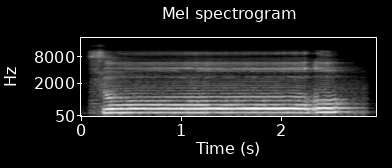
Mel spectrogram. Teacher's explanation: حمزہ تا زبر ات، سی ات، سین واو مد پیش سو، واو ساکن حروف مدہ آیا ہوا ہے، پیش والے حرف کے بعد واو ساکن آیا ہوا ہے اور حرف مدہ کے بعد حمزہ اسی کلمے میں آیا ہوا ہے، اس لیے مد متصل کا قاعدہ ہوگا۔ اس کو کھینچ کر پڑھیں گے۔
